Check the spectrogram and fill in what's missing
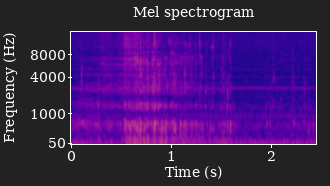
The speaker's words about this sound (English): Please excuse me while I sip this Kermit tea.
